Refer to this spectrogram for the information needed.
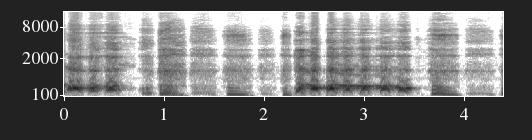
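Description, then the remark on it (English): A voice imitates a huge man's labored, wheezing breathing through the mouth: a run of strained, gasping breaths and throaty voiced heaves, fairly loud, repeating unevenly for several seconds with no words. “like seriously, and he was like wheezing the entire movie, and he's eating his popcorn, and he can't breathe out of his nose, so he's breathing out of his mouth the whole time.”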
